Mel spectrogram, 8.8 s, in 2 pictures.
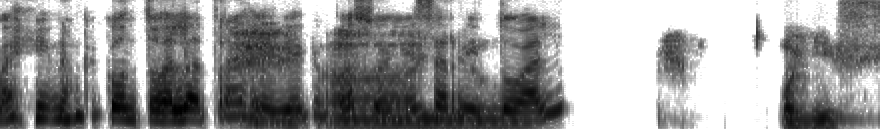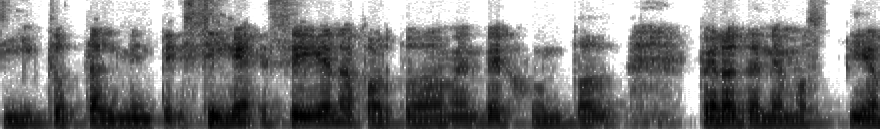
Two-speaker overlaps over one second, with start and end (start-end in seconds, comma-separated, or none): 1.2-2.6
